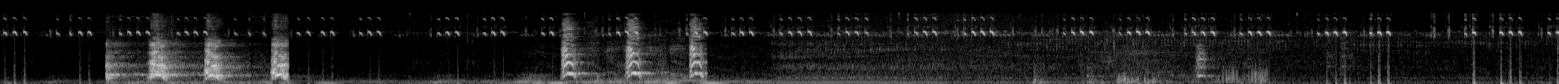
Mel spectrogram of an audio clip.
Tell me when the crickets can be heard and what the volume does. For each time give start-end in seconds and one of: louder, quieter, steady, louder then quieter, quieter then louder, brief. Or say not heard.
0.0-15.5 louder.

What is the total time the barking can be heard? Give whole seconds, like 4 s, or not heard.
5 s.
